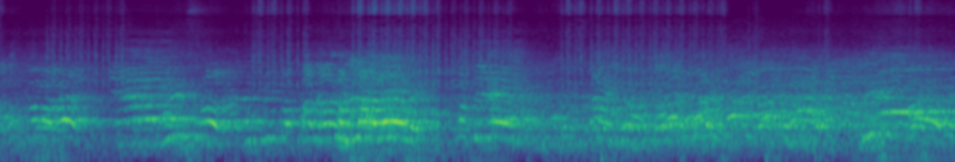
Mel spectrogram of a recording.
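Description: A crowd shouts and cheers loudly in a large hall.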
